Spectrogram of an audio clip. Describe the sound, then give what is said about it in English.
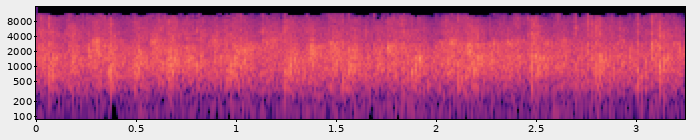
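Steady applause from a sizable audience, dense overlapping hand claps at an even level without pause, with no voices standing out above the clapping. “You can give a hand clap for that.”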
